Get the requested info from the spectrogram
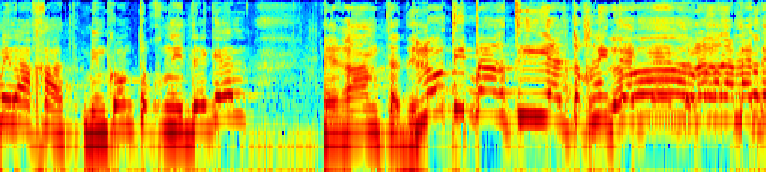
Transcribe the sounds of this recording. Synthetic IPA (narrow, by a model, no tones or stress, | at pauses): ilaːχat̪bimko̞mt̪o̞χnit̚d̪eɡel | heʁamt̪ad̪elod̪ibaʁt̪ialt̪oχnitleɡolʁamad̪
